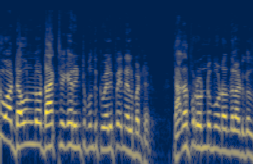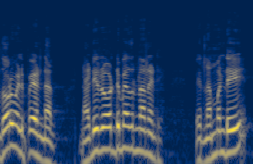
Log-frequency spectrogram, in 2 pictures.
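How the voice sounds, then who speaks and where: A man's voice: sits high, fairly bright tone. A young adult man telling his personal testimony in an earnest, emotional storytelling way. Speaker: testimony speaker.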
